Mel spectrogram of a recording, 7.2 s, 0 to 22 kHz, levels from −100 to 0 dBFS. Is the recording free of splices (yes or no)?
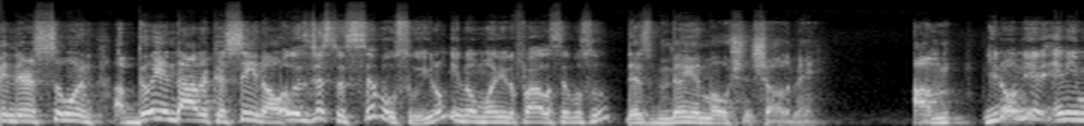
no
